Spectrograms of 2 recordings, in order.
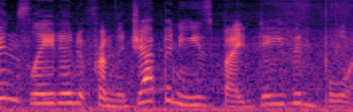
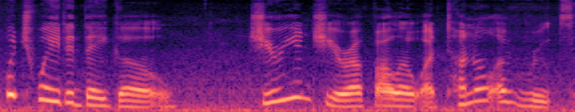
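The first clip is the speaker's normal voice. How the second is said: bright, lively read-aloud for little listeners; picture-book reading; 4 semitones higher, 9 dB louder than usual. Acted. Librarian reading a picture book to children, lively read-aloud. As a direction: tell it like story time for small children.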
